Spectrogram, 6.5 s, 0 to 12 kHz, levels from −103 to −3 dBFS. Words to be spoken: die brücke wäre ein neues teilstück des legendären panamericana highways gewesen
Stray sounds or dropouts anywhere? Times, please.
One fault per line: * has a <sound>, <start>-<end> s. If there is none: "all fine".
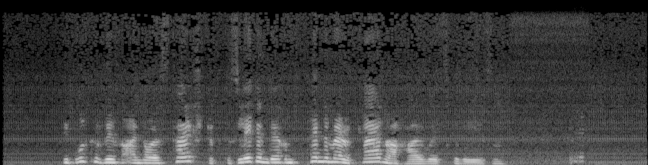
* has a laugh, 5.7-5.9 s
